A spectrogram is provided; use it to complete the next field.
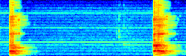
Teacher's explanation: the central part of the tongue is raised to a position which is just below the half open the lips are neutral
